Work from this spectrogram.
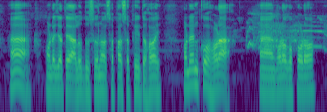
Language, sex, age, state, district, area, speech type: Santali, male, 60+, West Bengal, Malda, rural, spontaneous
